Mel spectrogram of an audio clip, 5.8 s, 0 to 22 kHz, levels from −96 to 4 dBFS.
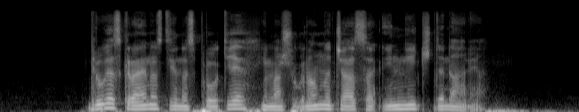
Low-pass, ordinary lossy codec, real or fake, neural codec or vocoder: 14.4 kHz; none; fake; codec, 44.1 kHz, 2.6 kbps, SNAC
